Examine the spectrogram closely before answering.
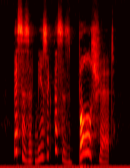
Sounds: human voice, woman speaking, speech

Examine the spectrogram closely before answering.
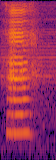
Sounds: human voice, speech

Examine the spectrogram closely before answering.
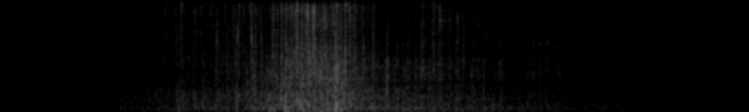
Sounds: vehicle, bicycle

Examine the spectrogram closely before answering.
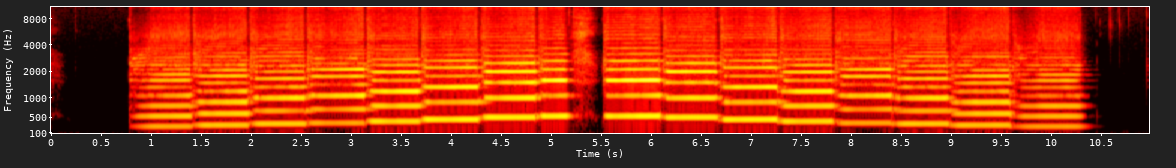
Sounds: wind instrument, musical instrument, music

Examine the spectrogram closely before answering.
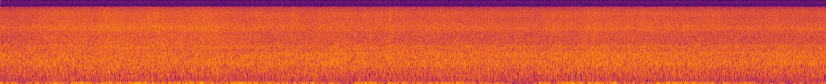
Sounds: water

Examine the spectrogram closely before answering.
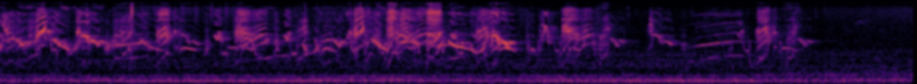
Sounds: bird song, bird, animal, wild animals, chirp

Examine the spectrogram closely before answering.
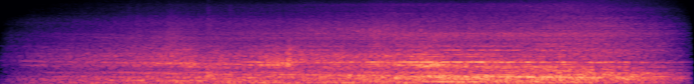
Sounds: vehicle, train, rail transport

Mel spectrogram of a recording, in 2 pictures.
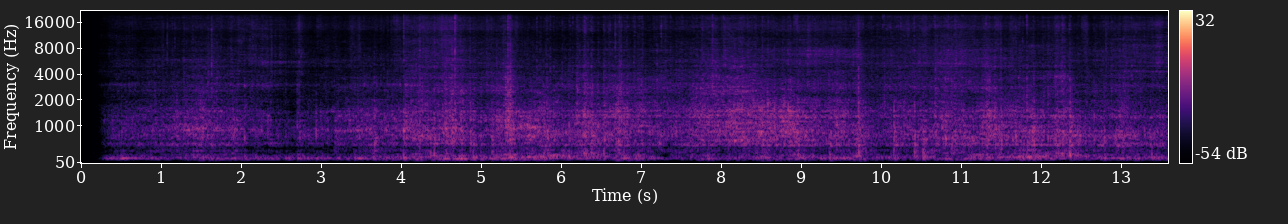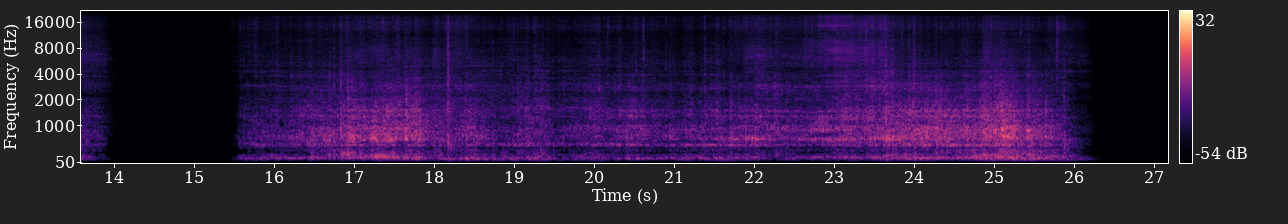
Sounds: wood

